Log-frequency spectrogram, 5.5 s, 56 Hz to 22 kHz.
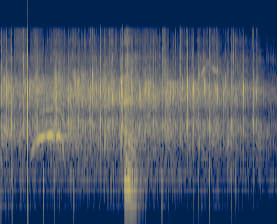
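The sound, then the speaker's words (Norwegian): An audience at a Sunday evening service in Imekirka church breaks into sustained applause for the 153,000 kroner given to work in Mozambique. Dense, steady clapping fills the whole stretch, with sharp individual claps popping out, a few voices and a brief whoop mixed in, tapering slightly at the end. “Det kan dere klappe for.”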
